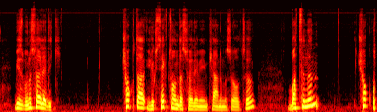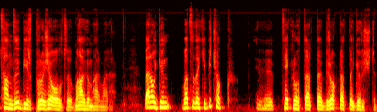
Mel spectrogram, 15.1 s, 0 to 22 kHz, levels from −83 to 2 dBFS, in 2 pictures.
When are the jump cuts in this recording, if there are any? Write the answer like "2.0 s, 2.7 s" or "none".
13.1 s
